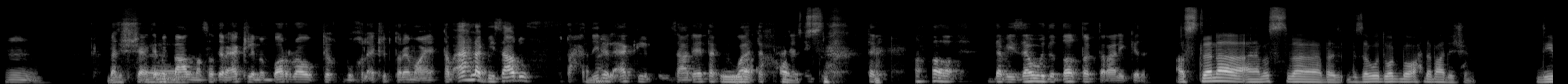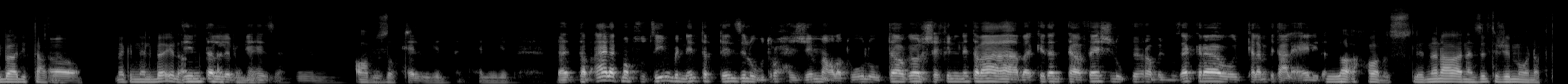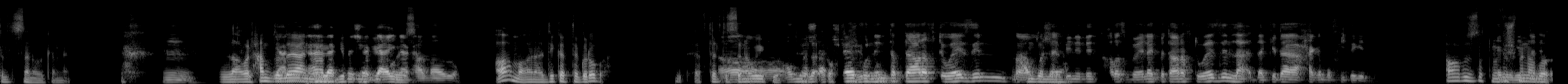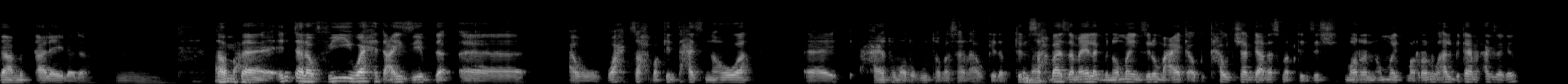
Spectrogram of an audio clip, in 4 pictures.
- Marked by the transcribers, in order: tapping; chuckle; laughing while speaking: "آه"; in English: "الGym"; in English: "الGym"; in English: "Gym"; chuckle; in English: "Gym"
- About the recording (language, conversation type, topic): Arabic, podcast, إيه النصايح اللي تنصح بيها أي حد حابب يبدأ هواية جديدة؟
